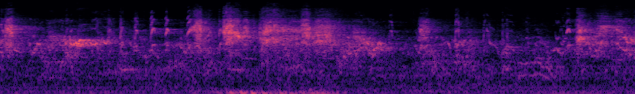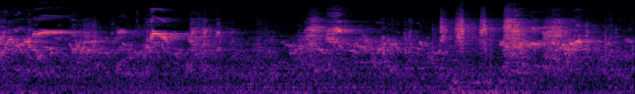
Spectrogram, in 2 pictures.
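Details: Budgerigar song, rapid scratchy chirping and warbled squeaks with short buzzy squawks, plus a low soft thump near the start.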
